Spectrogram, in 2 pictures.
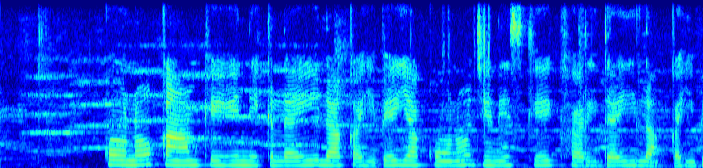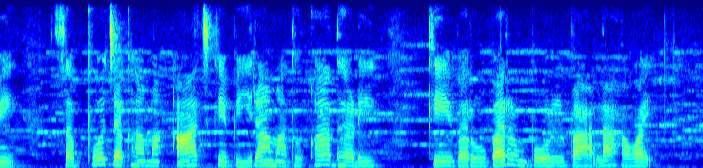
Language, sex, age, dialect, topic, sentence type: Chhattisgarhi, female, 31-35, Eastern, banking, statement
